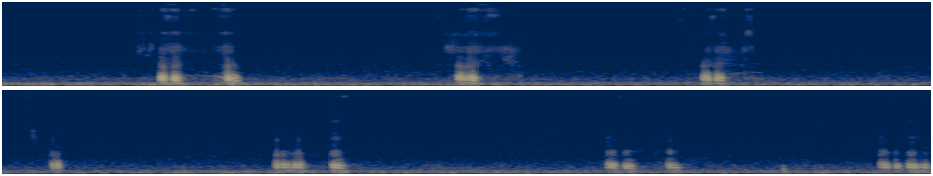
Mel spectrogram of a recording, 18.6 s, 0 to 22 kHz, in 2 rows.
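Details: Snoring from a female house cat born in 2009, nasal congestion suspected: rough, wheezy double snorts repeating about every two and a half to three seconds in a quiet room.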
